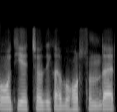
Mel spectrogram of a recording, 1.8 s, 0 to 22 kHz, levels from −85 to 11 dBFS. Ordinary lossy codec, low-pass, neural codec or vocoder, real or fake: none; none; codec, 16 kHz, about 1 kbps, DyCAST, with the encoder's durations; fake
